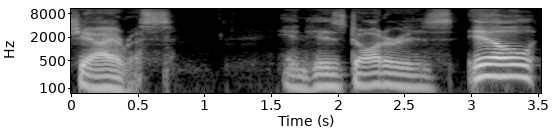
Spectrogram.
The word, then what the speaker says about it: Jairus: His name, I believe it's pronounced Jairus, and his daughter is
